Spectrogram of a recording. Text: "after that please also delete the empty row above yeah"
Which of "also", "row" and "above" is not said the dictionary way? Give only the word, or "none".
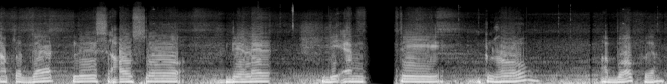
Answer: above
